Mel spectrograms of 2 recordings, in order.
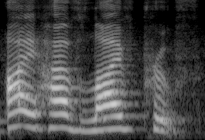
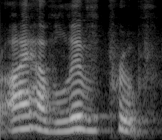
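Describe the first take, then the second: First: "live" rhymes with "five", in "I have live proof"; "live" with long i. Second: "live" rhymes with "give", in "I have live proof"; slow reading, "live" said like "liv"; "live" with short i. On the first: Host reads out Maddie's garbled message, "live" with long i. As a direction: stress each word, "live" said like "lyve". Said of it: "And then you write, ... or". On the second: Host tries another reading of Maddie's message, "live" with short i. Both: Shown as a demonstration.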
